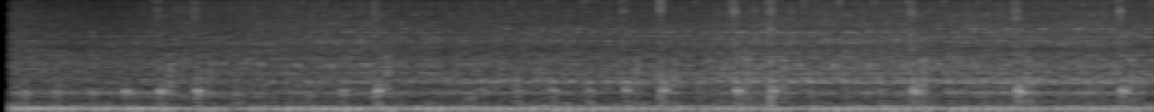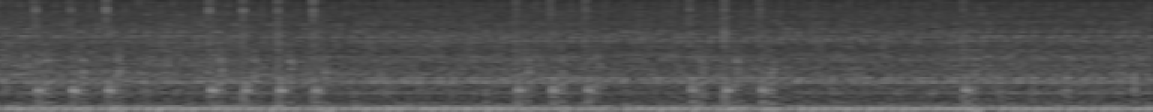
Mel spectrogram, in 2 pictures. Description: No idiot lights. Just rough idle and a knocking sound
